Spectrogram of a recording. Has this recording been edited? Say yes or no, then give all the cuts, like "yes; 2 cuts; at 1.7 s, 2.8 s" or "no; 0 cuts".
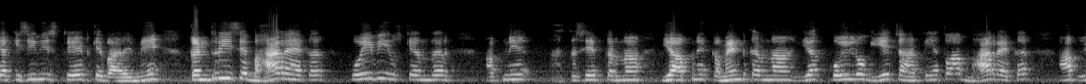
no; 0 cuts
